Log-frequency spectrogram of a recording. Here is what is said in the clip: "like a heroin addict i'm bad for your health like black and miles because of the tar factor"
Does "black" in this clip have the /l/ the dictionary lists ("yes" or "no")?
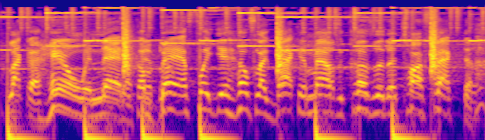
no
